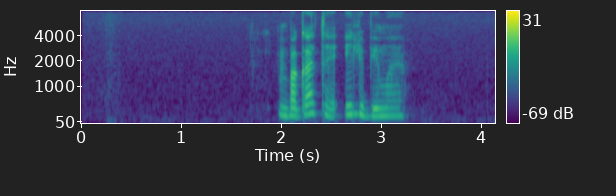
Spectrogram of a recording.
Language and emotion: Russian, neutral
